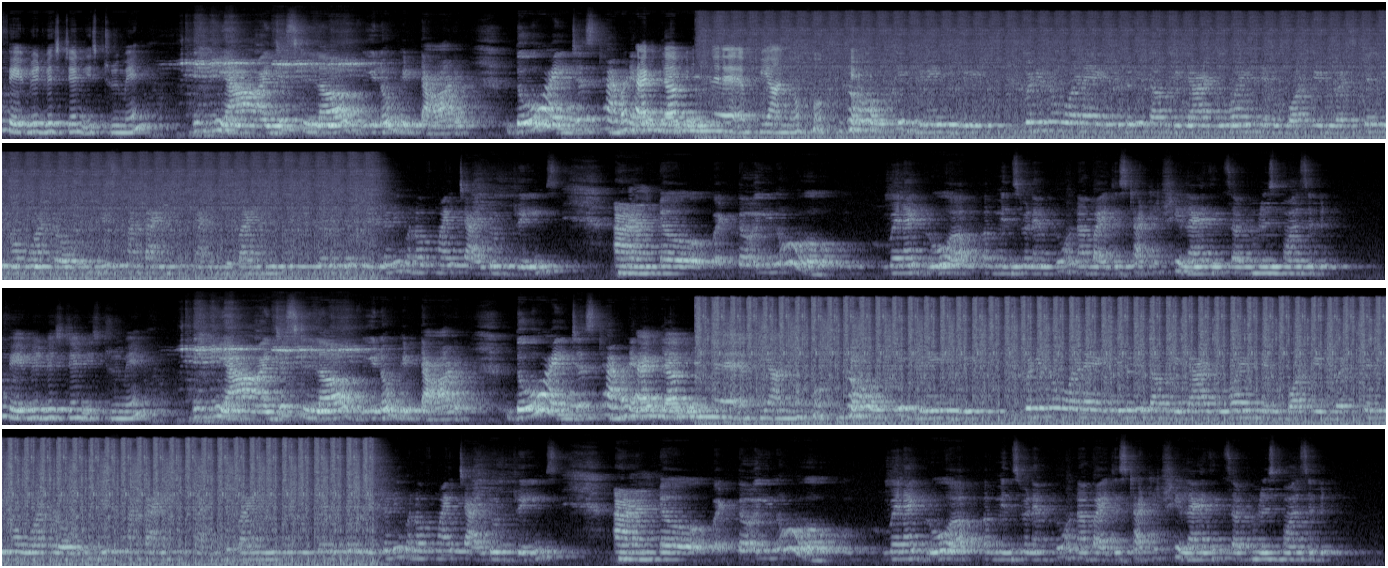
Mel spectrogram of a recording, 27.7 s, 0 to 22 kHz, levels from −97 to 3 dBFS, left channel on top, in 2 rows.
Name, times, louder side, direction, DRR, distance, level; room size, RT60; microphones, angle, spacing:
voice 1, 0.0-1.8 5.6-8.6 20.0-20.4 26.3-26.7, left 2 dB, 65° left, 6 dB, 2.0 m, -29 dB
voice 2, 1.5-7.0 8.4-22.4 22.7-27.1, equal, 5° right, 3 dB, 1.8 m, -29 dB
sound 1, 6.9-17.6, right 5 dB, 85° right, 2.2 m, -35 dB
14.0 x 12.5 x 5.9 m, 0.87 s
head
